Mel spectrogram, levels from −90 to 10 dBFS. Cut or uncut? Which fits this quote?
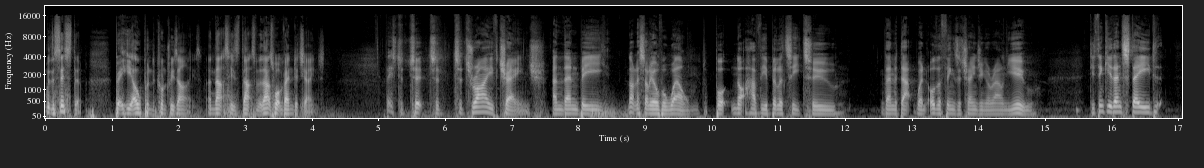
cut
